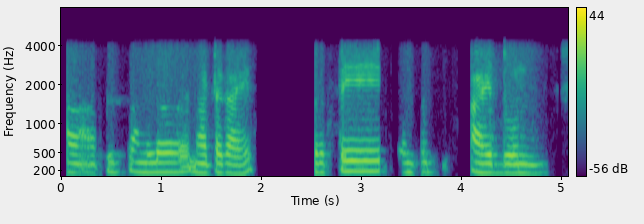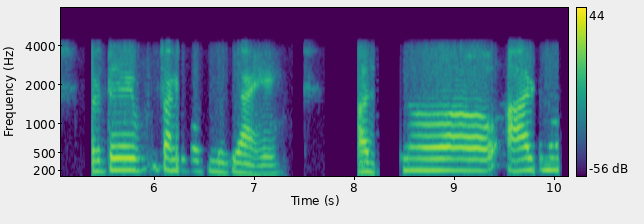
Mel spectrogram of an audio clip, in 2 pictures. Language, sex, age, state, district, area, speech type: Marathi, male, 30-45, Maharashtra, Mumbai Suburban, urban, conversation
